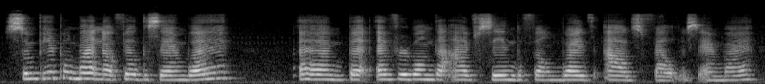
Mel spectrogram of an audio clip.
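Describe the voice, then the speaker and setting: A young woman, a co-host, chats casually about a film she watched in a medium-pitched, unhurried voice. She's chatty and animated, acting out lines from it and laughing as she goes.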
